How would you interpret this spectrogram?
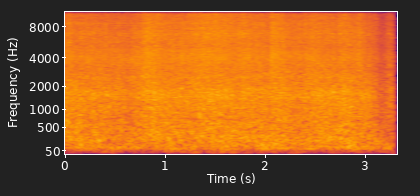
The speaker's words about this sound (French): Là, il y a la pluie, le vent. Les éclairs, là on voit plus rien. Hein. On voit vraiment. En plus, t'as des coups de foudre qui tombent devant.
